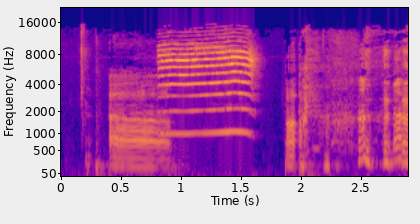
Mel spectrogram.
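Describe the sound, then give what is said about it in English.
A squeaky plastic hamburger toy, one of an assortment of squeaky toys that look like children's toys, lets out a long, loud, whiny squeal that jumps abruptly to a higher pitch before cutting off, followed by people talking. “Just an assortment of children's squeaky toys.”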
